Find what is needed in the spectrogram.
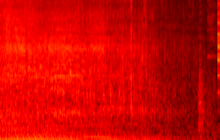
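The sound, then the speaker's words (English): A car engine rumbles low and steady, its drone gradually fading as the vehicle slowly cruises past and away, with no voices present. “You see that car cruise by like they were checking the place out?”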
